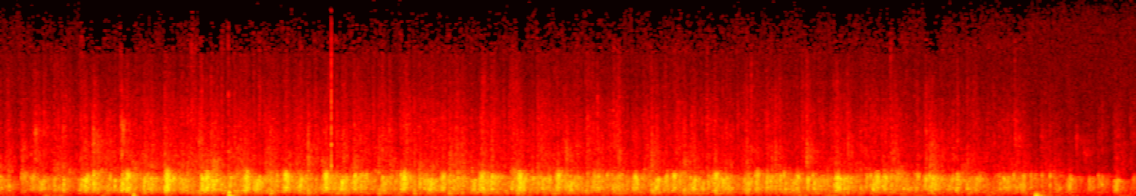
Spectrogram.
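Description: An audience applauds to welcome two guests onto a stage, a dense, even wash of clapping that holds steady for over ten seconds.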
